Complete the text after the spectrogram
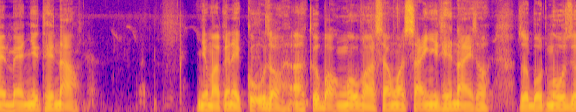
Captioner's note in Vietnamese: khịt mũi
